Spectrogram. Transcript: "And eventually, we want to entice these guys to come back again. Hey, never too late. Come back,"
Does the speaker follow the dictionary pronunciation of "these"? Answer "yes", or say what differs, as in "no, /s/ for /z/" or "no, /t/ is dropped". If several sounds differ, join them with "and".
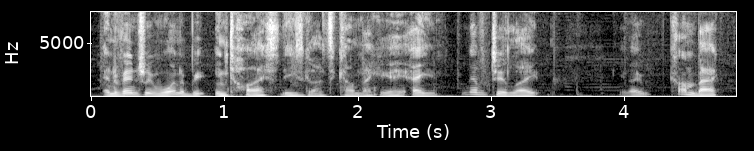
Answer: yes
